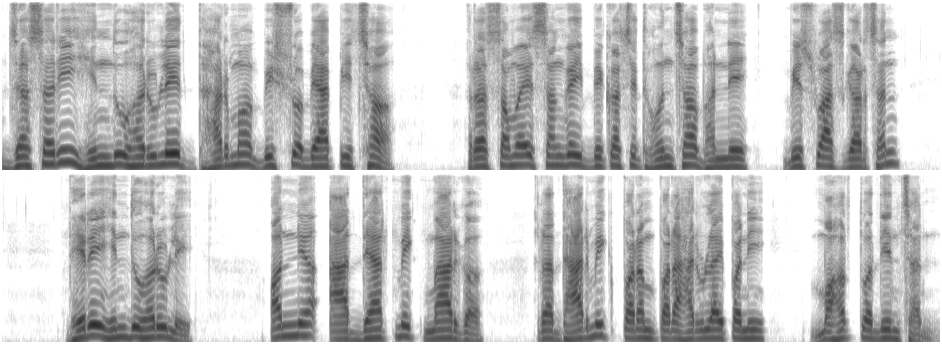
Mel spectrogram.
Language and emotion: Nepali, neutral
